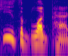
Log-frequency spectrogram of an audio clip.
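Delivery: ordinary talk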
